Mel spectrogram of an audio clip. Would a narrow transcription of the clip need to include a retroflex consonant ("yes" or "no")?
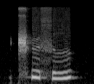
yes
